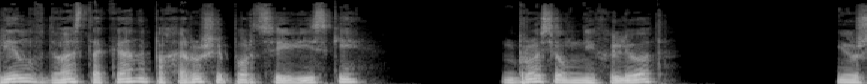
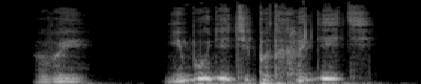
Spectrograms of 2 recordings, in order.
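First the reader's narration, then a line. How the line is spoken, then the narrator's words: Hoarse whisper. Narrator (Russian): хрипло прошептала она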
